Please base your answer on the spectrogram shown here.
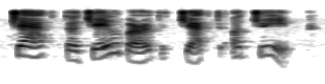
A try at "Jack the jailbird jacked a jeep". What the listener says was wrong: One more time for the jail. A. The A sound. It sounded like an A a while ago.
